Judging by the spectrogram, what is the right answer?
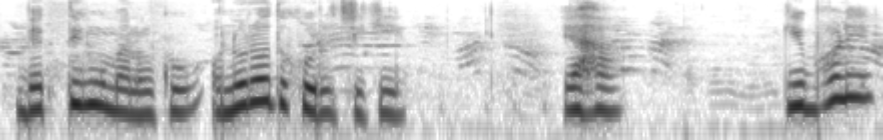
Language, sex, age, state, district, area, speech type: Odia, female, 18-30, Odisha, Nabarangpur, urban, spontaneous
